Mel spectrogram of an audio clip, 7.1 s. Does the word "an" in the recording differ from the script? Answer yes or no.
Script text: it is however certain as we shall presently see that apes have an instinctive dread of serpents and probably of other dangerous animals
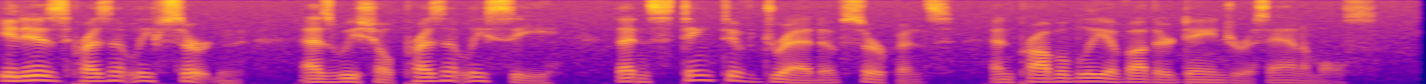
yes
